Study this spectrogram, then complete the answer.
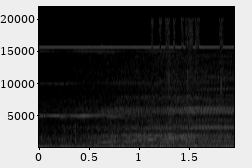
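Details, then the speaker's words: DC motor on Gertbot controller board with ramp-up set to two seconds, stop to one second: whine climbs smoothly in pitch over about two seconds, eliminating high inrush current; normal soft start. "i can change that as well i can change to change that to sort one second here so now if i start it up it starts in two seconds"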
